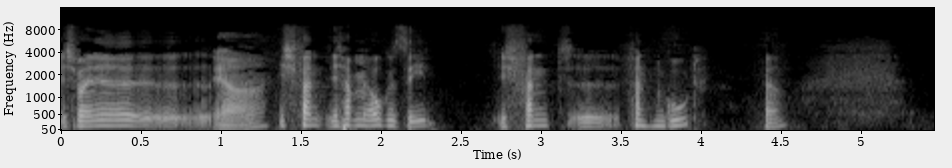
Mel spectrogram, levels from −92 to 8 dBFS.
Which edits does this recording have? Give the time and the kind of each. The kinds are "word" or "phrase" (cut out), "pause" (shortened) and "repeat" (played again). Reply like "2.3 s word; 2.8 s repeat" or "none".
none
